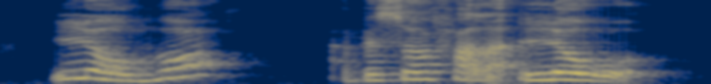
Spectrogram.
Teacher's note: em espanhol existem algumas pronúncias que vão fazer com que esse B fique diminuído, a força dele. Então, em vez da pessoa falar lobo, a pessoa fala lobo, como se tivesse tentando tirar esse B do meio da palavra, tá?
